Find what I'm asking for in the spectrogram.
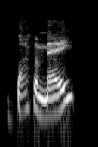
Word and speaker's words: Baphomet: They're French. The French pronunciation. Yeah. – Yes. It was very interesting the way they kept on saying Baphomet, Baphomet, Baphomet. And I'm like, I don't hear that T, but okay, sure.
